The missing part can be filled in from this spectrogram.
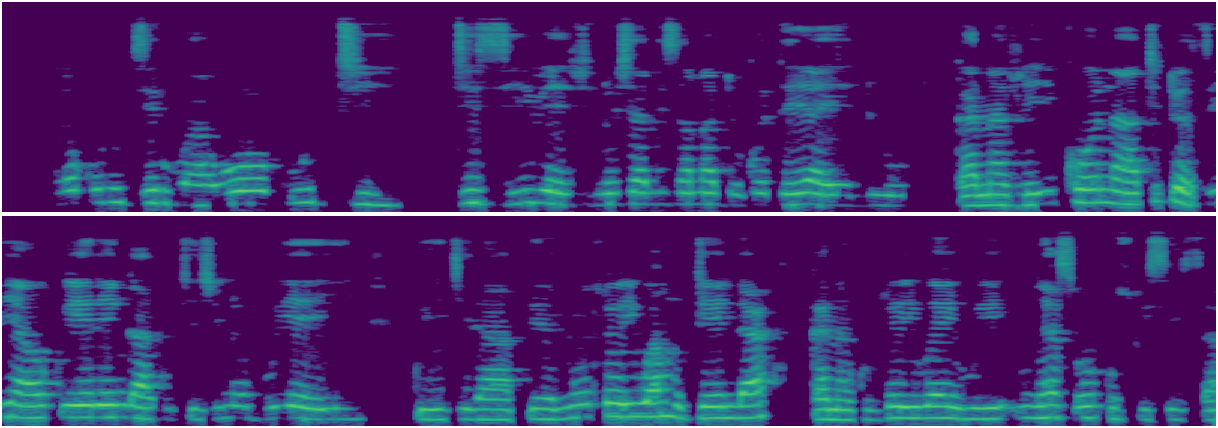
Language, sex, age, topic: Ndau, female, 25-35, health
